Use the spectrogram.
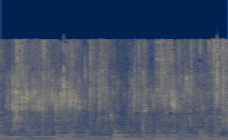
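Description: Ridge gourd fritters (bhaji) fry in hot oil, giving off a steady, dense sizzle with crackling bubbles that holds close and fairly loud throughout, with no voices over it.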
